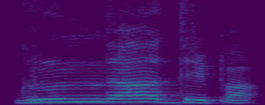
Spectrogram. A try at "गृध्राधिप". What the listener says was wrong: गृध्रा GRIDHRA no gridra gridradhipa there is no N here gridradhipa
